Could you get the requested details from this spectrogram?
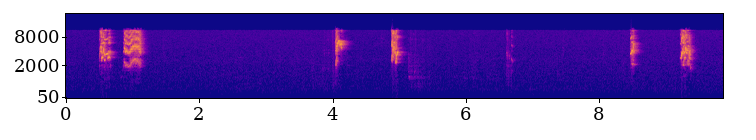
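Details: Shrill, clipped chirps from a pet rosy-faced lovebird, a doubled note first, then isolated sharp tweets scattered irregularly over ten seconds amid quiet.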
